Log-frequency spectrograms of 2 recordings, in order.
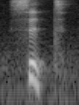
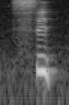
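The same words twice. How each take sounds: First: The final t is lightly but clearly audible. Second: It is said fast with the t nearly silent. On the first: "명확히 발음을 하면 끝에 살짝 트 소리가 들립니다" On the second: "빠르게 발음하면 트 소리가 아주 잦아들어서"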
